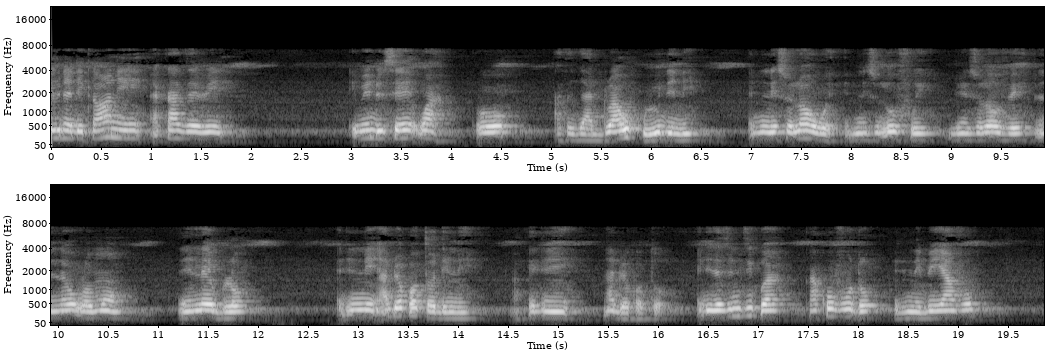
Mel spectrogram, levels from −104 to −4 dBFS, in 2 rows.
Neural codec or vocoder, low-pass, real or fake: none; 7.2 kHz; real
